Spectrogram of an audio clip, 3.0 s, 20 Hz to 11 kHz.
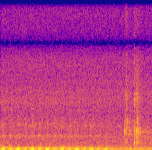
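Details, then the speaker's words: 2000 Encon Princess 42-inch (107 cm) ceiling fan, made in China, on low speed around 70 RPM; always noisy and vibrating in use 2000–2007. Deep steady hum throbbing about 3.5 times a second; loud motor hum with vibration. "And yes, I did have a lot of trouble sleeping with that fan all the time. Yeah, sometimes all the vibrating sound it was making."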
